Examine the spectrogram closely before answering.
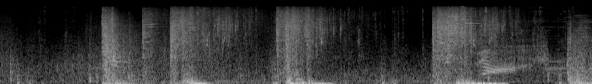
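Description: Metal weapons clash and strike with sharp, loud hits.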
